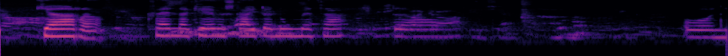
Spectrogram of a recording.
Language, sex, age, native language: Icelandic, male, 11, Vietnamese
